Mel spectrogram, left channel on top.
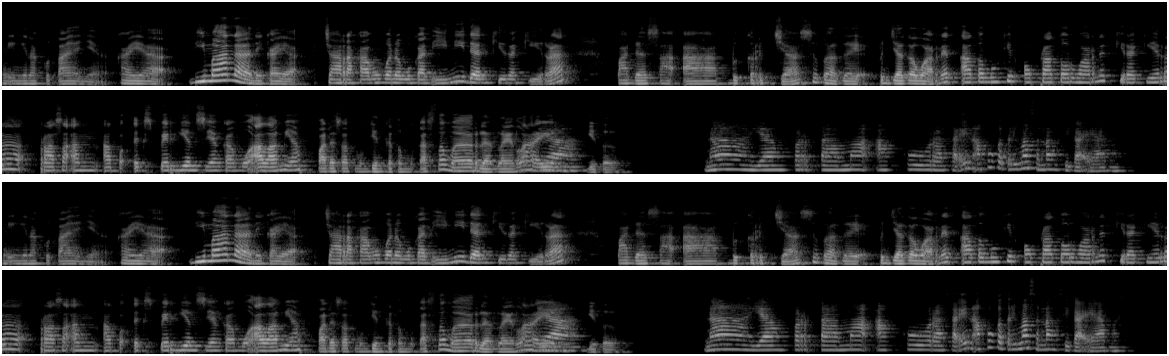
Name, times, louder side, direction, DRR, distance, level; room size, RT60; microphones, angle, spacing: voice 1, 0.0-1.6 1.9-2.9 3.2-5.6 6.2-12.8 13.1-17.8, left 1 dB, 15° left, 6 dB, 1.0 m, -32 dB
voice 2, 17.0-17.5 18.7-23.0, right 2 dB, 90° right, 5 dB, 1.9 m, -35 dB
12.0 x 4.0 x 7.6 m, 0.39 s
head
